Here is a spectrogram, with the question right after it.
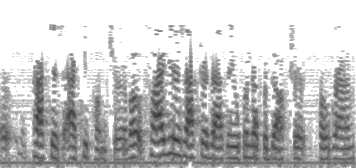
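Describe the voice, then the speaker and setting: A woman at a medium pitch, with lively intonation and a fairly quick pace. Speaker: acupuncturist. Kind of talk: conference presentation. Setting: conference room with audience. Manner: loud.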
